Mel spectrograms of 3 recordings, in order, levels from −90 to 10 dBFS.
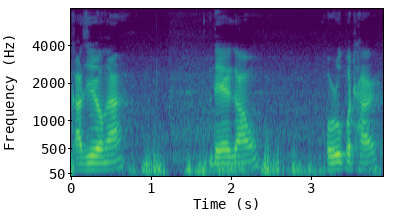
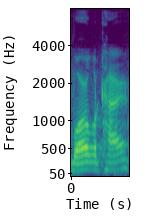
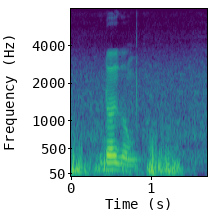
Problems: background sounds at intervals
